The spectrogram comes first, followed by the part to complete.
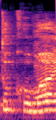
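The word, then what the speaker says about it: tucumã: And the tukuma is not it's between you know it's like a citric thing.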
